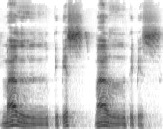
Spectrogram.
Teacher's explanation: kalau ginnya tidak ditekan pada pangkal lidahnya maka akan berbunyi mag tipis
